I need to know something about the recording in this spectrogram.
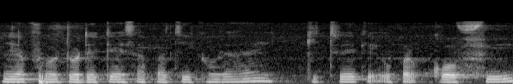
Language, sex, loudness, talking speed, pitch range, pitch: Bhojpuri, male, -18 LUFS, 175 wpm, 115-120 Hz, 120 Hz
